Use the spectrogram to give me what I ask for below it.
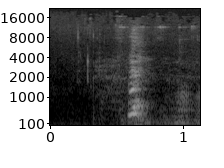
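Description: A dog gives a single brief, faint whimper that rises out of near-quiet, with only a low murmur after it.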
